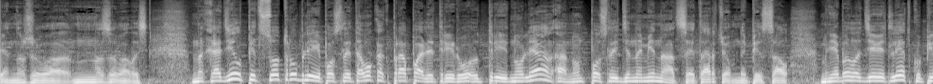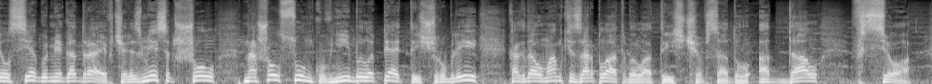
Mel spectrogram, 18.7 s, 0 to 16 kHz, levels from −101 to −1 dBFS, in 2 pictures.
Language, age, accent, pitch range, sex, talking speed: Russian, 40-59, native, 120-160 Hz, male, 140 wpm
